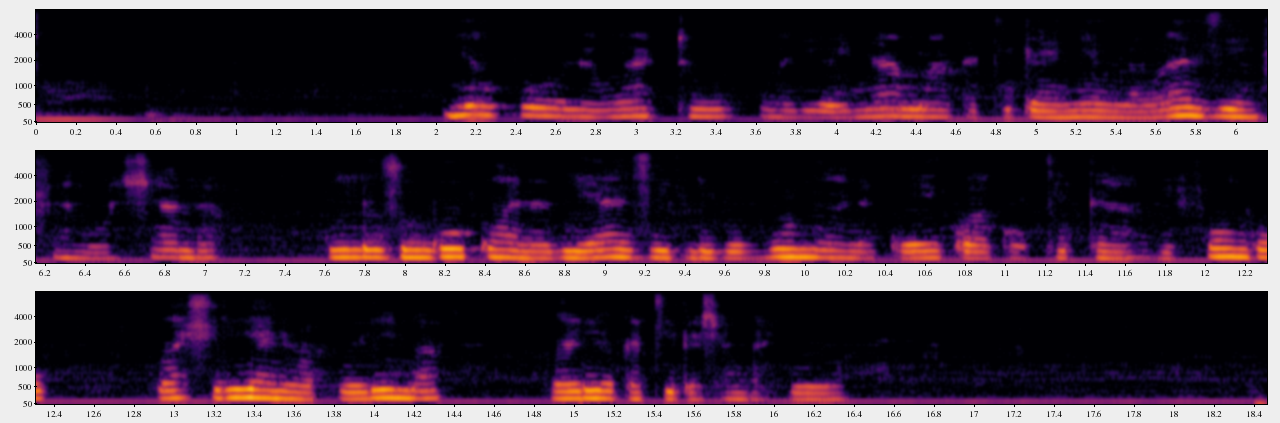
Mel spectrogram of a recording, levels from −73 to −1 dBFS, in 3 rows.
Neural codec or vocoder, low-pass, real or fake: codec, 44.1 kHz, 2.6 kbps, SNAC; 7.2 kHz; fake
